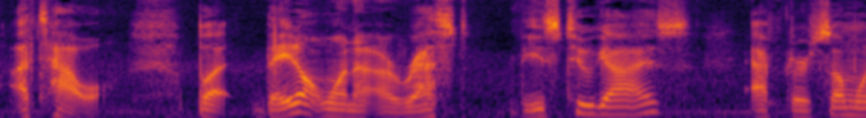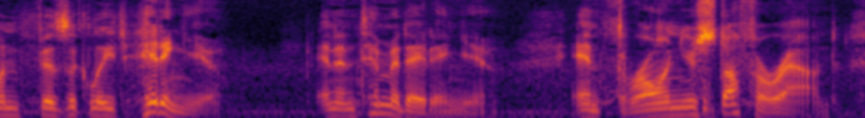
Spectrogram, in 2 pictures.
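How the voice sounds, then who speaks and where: A man venting in an unscripted video monologue, halting and repeating himself, with insistent emphasis. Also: on the low side, slight background noise. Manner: halting, repetitive, with restarted phrases. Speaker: vlogger recounting personal experiences.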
